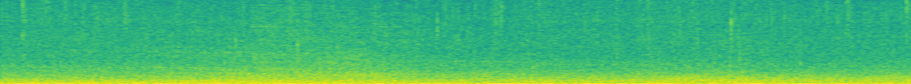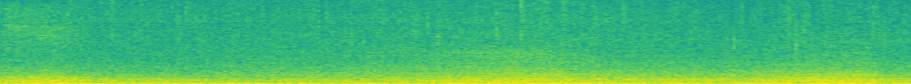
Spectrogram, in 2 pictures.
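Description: A bus engine hums steadily as it drives along a highway.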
